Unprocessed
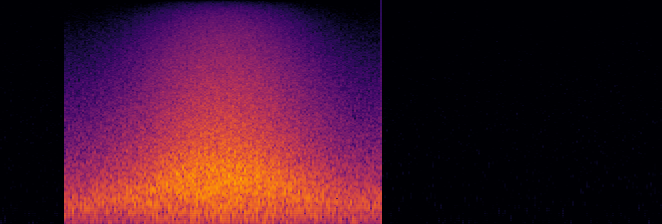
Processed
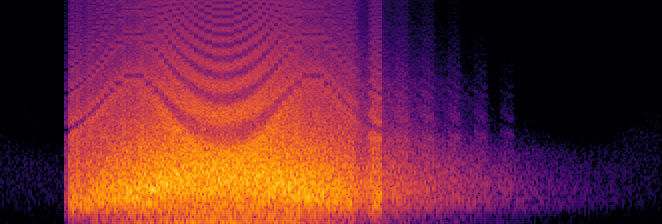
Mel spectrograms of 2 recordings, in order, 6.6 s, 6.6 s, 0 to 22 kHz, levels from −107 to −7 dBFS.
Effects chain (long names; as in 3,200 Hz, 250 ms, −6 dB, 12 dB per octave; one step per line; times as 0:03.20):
noise gate with hold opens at −34 dBFS
high-pass filter 230 Hz 6 dB per octave
in parallel at +3 dB: compressor whose output falls as the input rises −33 dBFS
on the sum: sample-and-hold swept by an LFO 14×, swing 100% 0.56 Hz
mid-hump overdrive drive 19 dB, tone 2,200 Hz, clips at −13 dBFS
echo with shifted repeats 263 ms, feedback 53%, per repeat +38 Hz, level −17 dB
on a send at −14 dB: convolution reverb RT60 2.9 s, pre-delay 8 ms
on the sum: level +1.5 dB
